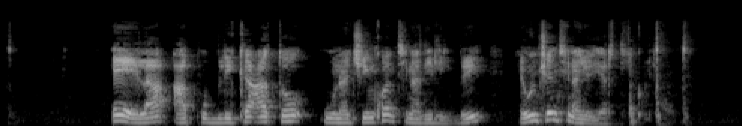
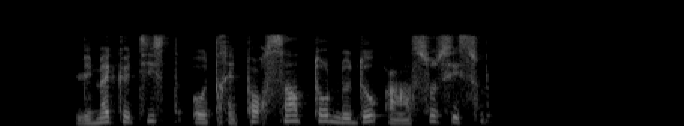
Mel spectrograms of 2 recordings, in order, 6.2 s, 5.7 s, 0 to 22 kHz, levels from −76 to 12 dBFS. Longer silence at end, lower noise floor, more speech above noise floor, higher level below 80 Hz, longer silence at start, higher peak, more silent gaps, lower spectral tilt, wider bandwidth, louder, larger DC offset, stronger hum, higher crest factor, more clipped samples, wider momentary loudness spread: second, 0.45 s vs 1.6 s; second, -63 dBFS vs -80 dBFS; about the same, 41 dB vs 40 dB; first, -62 dBFS vs -82 dBFS; second, 0.05 s vs 0.65 s; first, 0 dBFS vs -18 dBFS; neither; about the same, -3 dB/octave vs -2.5 dB/octave; about the same, 11.5 kHz vs 11 kHz; first, -20 LUFS vs -39 LUFS; neither; neither; about the same, 22 dB vs 24 dB; neither; first, 15 LU vs 7 LU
